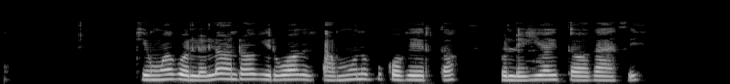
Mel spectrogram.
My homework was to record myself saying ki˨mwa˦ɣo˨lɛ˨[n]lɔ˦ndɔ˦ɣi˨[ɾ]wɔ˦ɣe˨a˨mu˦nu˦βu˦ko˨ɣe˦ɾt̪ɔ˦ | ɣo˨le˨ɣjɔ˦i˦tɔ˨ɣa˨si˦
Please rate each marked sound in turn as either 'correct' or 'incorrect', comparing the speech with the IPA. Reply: incorrect: none, correct

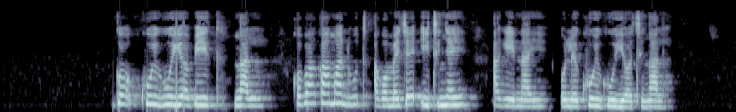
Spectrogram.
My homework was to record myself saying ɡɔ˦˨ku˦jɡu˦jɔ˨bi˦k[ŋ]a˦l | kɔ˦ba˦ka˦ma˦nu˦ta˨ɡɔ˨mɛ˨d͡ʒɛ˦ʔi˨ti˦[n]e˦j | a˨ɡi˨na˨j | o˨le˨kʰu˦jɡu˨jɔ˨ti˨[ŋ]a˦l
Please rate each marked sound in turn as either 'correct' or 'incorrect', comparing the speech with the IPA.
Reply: correct, incorrect: ɲ, correct

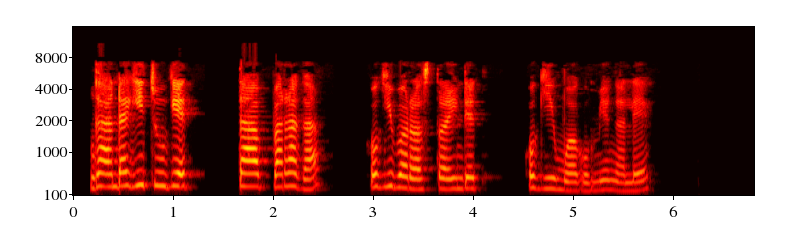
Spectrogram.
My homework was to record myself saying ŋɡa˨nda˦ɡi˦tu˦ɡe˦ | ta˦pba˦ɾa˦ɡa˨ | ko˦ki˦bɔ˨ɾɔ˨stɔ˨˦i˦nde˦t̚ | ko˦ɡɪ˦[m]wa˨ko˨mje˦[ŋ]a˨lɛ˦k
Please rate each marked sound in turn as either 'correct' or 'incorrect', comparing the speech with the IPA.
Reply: correct, correct

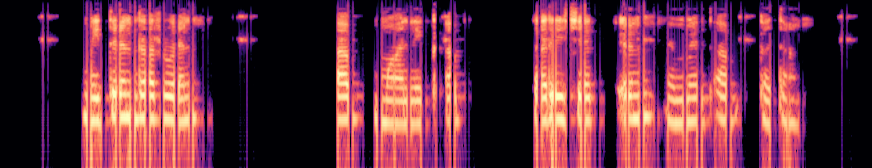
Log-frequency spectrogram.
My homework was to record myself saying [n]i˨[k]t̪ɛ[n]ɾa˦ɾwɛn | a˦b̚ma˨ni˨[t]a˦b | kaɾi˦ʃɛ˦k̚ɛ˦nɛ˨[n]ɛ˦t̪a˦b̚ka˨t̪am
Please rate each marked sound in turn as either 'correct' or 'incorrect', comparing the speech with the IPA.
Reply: incorrect: m, incorrect: none, correct, incorrect: k, incorrect: m

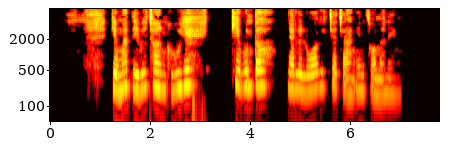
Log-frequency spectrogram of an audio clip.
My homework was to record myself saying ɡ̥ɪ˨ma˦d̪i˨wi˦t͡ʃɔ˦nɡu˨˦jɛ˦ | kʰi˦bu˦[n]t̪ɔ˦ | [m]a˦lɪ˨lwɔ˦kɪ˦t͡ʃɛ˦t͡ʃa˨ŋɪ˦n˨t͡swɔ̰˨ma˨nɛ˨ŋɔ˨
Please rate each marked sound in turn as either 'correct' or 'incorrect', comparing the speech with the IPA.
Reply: correct, incorrect: ɲ

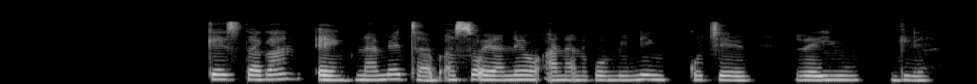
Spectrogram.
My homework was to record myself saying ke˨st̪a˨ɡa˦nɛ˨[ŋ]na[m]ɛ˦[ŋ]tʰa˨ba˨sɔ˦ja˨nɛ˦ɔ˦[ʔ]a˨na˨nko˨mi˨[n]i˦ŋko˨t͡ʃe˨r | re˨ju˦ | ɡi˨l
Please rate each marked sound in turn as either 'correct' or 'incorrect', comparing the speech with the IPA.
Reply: correct, correct, incorrect: none, correct, correct

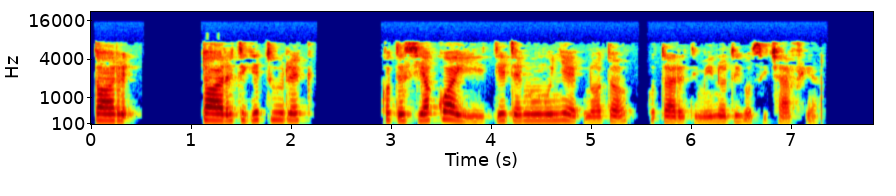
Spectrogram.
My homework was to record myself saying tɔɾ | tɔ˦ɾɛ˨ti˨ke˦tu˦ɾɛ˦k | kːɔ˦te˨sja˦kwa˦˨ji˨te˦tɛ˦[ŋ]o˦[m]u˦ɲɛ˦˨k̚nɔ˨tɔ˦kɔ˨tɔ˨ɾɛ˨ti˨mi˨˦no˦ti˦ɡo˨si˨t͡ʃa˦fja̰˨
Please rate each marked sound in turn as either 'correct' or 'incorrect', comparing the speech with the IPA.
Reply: correct, incorrect: ŋ

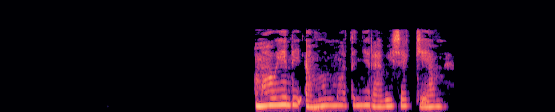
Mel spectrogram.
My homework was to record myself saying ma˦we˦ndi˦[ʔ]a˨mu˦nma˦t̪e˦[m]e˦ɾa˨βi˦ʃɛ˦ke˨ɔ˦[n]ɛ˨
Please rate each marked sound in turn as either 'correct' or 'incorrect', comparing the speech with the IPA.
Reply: correct, incorrect: ɲ, incorrect: m

